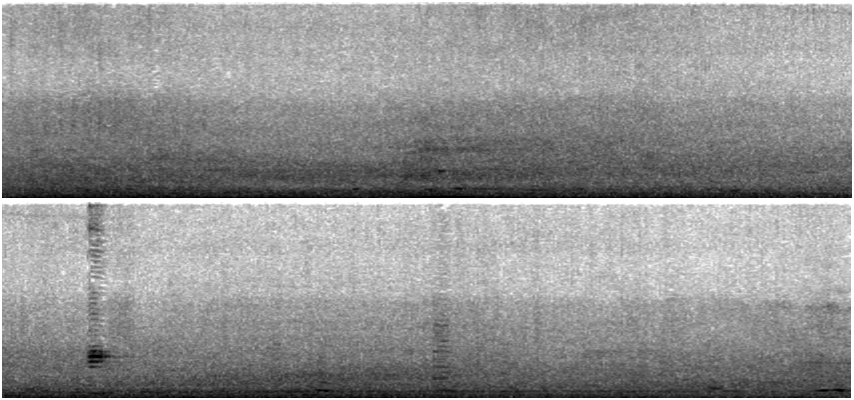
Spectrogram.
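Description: Outdoor street ambience: a low steady rumble of road traffic under indistinct crowd voices, swelling briefly about three seconds in, with one sharp click near six seconds.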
